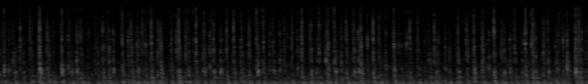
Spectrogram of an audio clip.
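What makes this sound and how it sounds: Fingertips of both hands type steadily and quickly on a backlit MacBook Pro keyboard with plastic keycaps set in an aluminum body. The result is a dense stream of short, crisp clicks with bright tops, over a faint low hum.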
